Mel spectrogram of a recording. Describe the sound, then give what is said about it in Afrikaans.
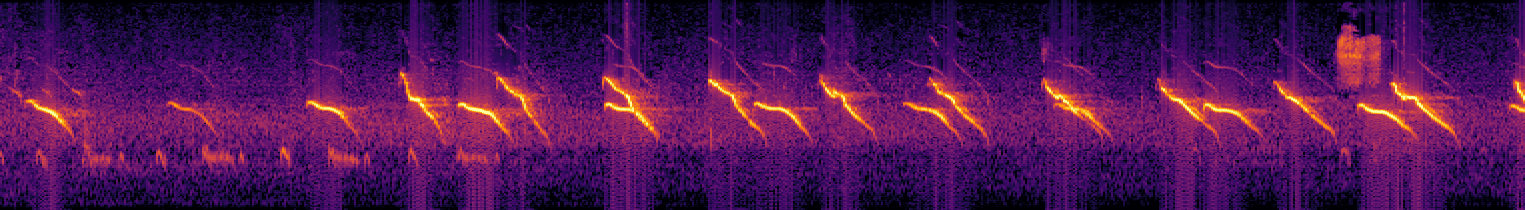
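A pearl-spotted owlet gives a long series of loud, clear whistles, each note sliding down in pitch, repeated rhythmically and building in intensity, with no voices present. “Nou soos ek gesê het, hulle het 'n baie unieke roep, né? Want hulle roep is eintlik meer soos 'n fluitgeluid wat hy maak.”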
